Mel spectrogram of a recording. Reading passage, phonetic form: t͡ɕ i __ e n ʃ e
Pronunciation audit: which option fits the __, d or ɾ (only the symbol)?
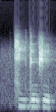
d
